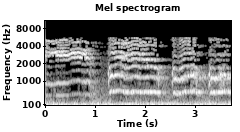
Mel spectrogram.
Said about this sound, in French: Bébé de 4 mois pleure en recevant son deuxième vaccin contre la polio à l'hôpital de la Fondation Chantal Biya à Yaoundé, la capitale.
